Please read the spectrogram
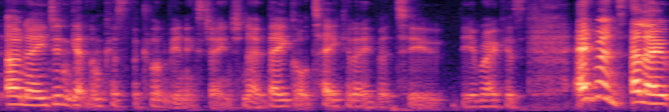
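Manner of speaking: ordinary talk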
